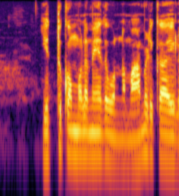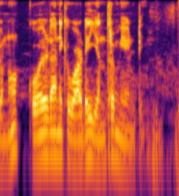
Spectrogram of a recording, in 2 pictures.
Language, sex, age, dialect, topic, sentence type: Telugu, male, 18-24, Utterandhra, agriculture, question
